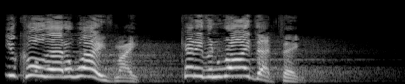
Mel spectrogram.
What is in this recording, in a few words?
taunt directed; smite; hebo; poseidon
